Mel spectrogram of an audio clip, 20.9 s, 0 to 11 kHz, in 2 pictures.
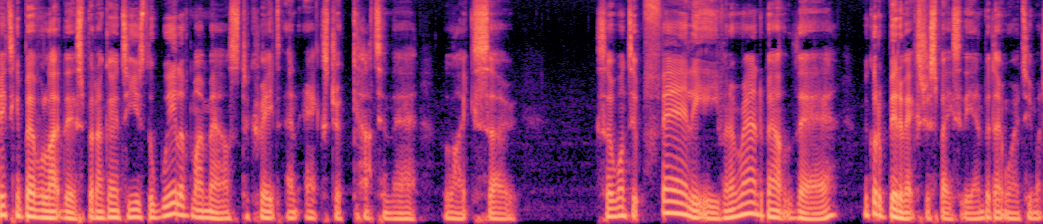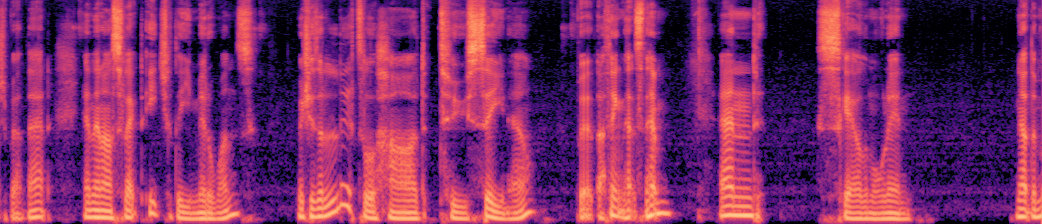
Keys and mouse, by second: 18.7 s.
